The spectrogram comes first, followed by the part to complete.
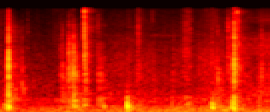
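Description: A few sharp metallic clicks and light knocks from a steel pistol lockbox as its lid is pressed shut and its latch is worked.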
